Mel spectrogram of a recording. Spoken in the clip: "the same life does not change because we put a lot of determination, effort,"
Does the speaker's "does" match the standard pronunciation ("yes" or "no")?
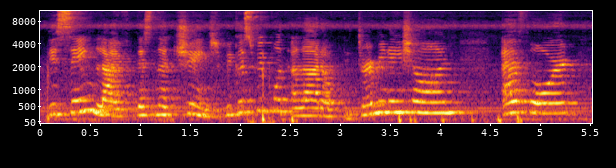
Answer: no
